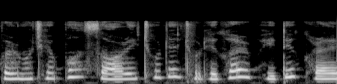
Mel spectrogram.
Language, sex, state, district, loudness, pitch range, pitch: Hindi, female, Himachal Pradesh, Shimla, -15 LUFS, 245-340 Hz, 275 Hz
